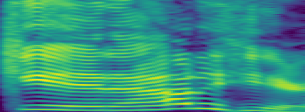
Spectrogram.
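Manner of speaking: high, slow, dismissive brush-off tone.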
